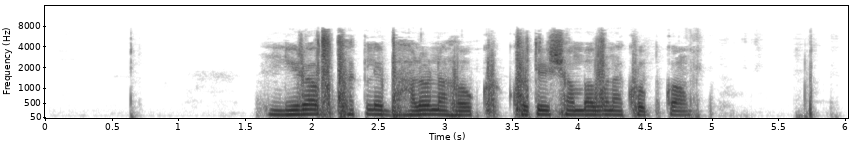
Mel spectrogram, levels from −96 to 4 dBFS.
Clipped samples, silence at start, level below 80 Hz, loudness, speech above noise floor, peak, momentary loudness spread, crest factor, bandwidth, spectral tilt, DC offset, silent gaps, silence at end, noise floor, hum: under 0.1%; 1.7 s; -44 dBFS; -17 LUFS; 66 dB; -2 dBFS; 14 LU; 18 dB; 7.6 kHz; -6.5 dB/octave; under 0.1%; none; 0.3 s; -82 dBFS; none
